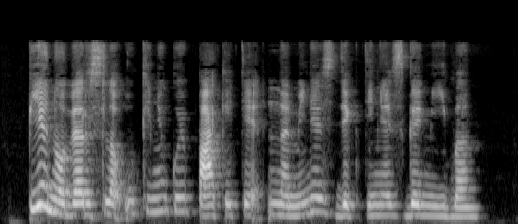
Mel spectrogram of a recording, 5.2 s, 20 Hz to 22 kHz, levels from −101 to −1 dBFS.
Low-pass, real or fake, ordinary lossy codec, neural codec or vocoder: 9.9 kHz; real; MP3, 64 kbps; none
